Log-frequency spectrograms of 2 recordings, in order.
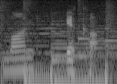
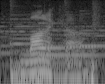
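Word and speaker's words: Monika: because telling your name mon that's not how you say my name at all Monica Monica also that joke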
